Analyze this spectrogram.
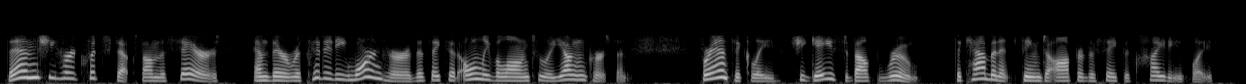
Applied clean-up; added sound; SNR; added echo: neural separator model SepFormer WHAM!.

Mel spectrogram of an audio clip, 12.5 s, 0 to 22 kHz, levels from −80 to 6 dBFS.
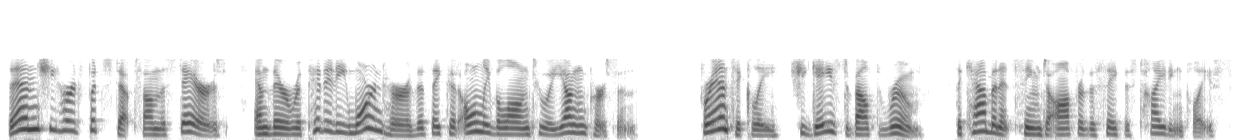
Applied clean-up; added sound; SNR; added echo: none; none; none; none.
